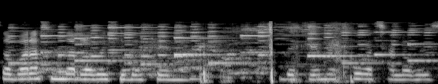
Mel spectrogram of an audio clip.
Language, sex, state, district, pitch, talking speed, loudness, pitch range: Hindi, female, Bihar, Sitamarhi, 235 Hz, 150 wpm, -15 LUFS, 225-245 Hz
